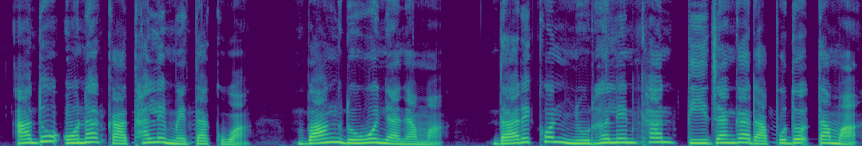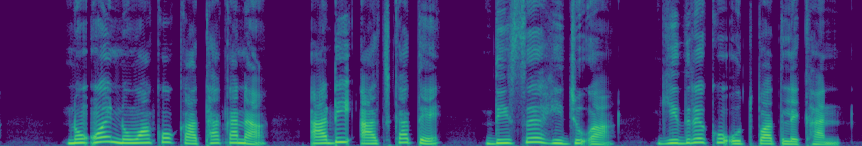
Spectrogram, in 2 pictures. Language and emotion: Santali, neutral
